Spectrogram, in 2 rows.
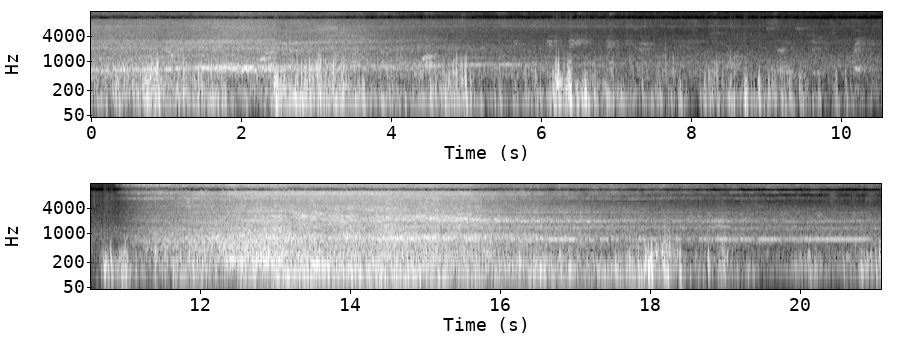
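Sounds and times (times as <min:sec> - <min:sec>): train rushing past: 0:00.0 - 0:08.5, 0:10.8 - 0:21.0
train whine dropping in pitch: 0:11.3 - 0:21.0.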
